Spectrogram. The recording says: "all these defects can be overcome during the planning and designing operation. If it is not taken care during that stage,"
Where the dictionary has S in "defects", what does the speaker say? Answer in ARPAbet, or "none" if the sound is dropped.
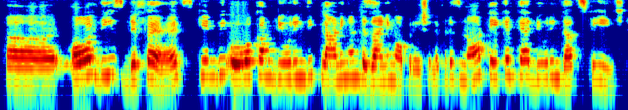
S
